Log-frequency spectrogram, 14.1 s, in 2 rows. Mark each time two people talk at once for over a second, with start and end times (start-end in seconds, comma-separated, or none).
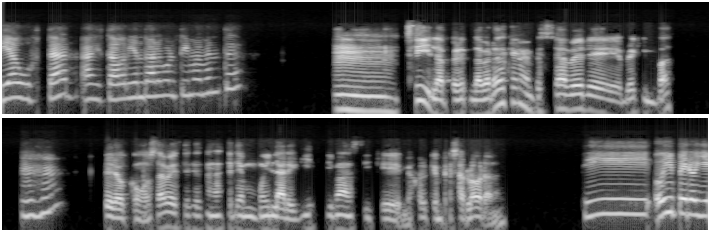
none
